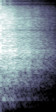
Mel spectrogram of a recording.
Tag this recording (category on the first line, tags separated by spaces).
Instrument samples > Percussion
Avedis Avedis-Zildjian bang China clang clash crack crash crunch cymbal Istanbul low-pitchedmetal Meinl metallic multi-China multicrash Paiste polycrash Sabian shimmer sinocrash sinocymbal smash Soultone Stagg Zildjian Zultan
